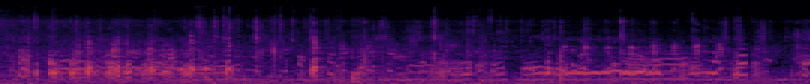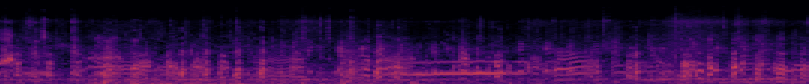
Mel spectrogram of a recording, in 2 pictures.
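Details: Poultry flock being fed, many hens clucking and purring together in a steady low chatter, with soft drawn-out notes rising above the crowd noise.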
